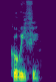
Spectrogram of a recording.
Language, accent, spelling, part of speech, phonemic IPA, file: French, France, coryphée, noun, /kɔ.ʁi.fe/, LL-Q150 (fra)-coryphée.wav
- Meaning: leader of the ancient Greek chorus, coryphaeus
